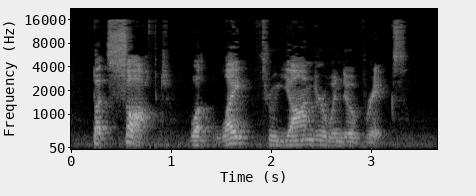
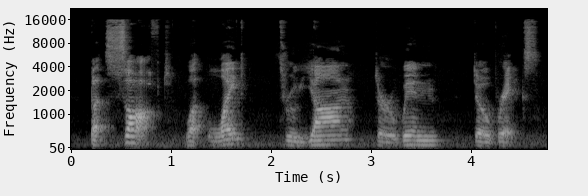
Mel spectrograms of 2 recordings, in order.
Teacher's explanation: 10 syllables. And every second syllable is the stressed or the emphasized syllable. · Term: iambic pentameter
